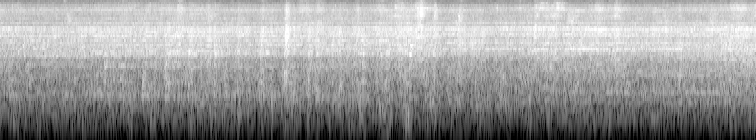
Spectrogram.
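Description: Container freight train's flat wagons rolling past at speed: a steady rumble of wheels on rail, with a few sharp clacks about three and four seconds in as the wheels cross rail joints.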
